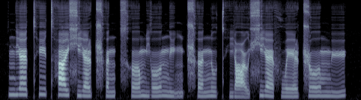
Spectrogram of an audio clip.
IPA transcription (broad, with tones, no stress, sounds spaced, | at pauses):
n̪ j ɛ˦ t̪ʰ i˦ t̪ʰ a˦ ɪ̯ ɕ j ɛ˨˦ ʈ͡ʂʰ ə˨˦ n t͡sʰ ɤ˨˦ m j o˨˦ ʊ̯ n̪ ḭ˨˩ ŋ ʈ͡ʂʰ ə˨˦ n u˨˦ t̪ʰ j ɑ̰˨˩ ʊ̯ ɕ j ɛ˥˨ f w e˨˦ ɪ̯ ʈ͡ʂ o˦ ʊ̯ m y˨˦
